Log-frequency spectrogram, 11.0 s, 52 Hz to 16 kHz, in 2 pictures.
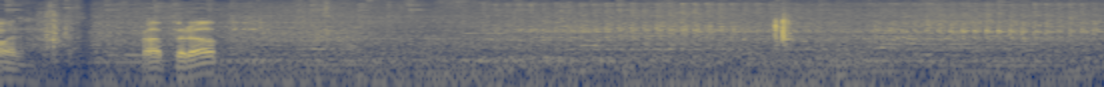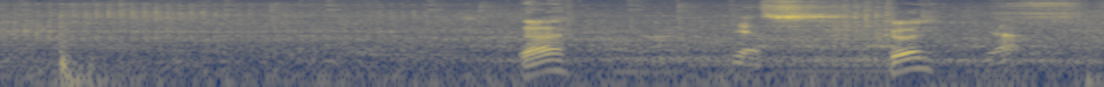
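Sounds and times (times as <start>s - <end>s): roadside shop hubbub: 0.0s - 11.0s
low thump: 5.8s - 6.2s.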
